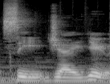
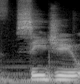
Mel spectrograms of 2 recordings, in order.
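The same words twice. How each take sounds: First: It is spoken as three separate letters. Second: It is spoken as a single word. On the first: The speaker calls it right. "as I'm saying the letters, like it's an acronym" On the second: The speaker calls it wrong. "instead of"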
